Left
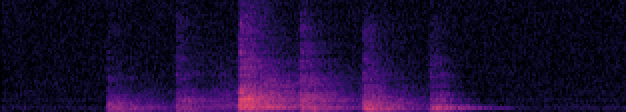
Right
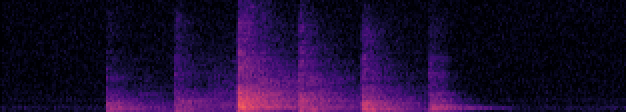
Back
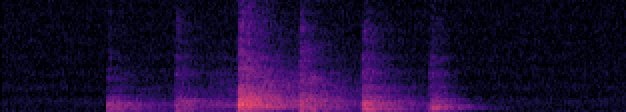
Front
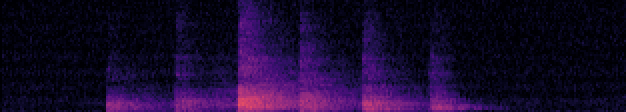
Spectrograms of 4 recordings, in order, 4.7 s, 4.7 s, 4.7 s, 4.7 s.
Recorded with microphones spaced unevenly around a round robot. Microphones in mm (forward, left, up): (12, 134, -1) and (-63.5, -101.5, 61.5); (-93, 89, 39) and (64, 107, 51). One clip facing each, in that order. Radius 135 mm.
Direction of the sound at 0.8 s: 85° right.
